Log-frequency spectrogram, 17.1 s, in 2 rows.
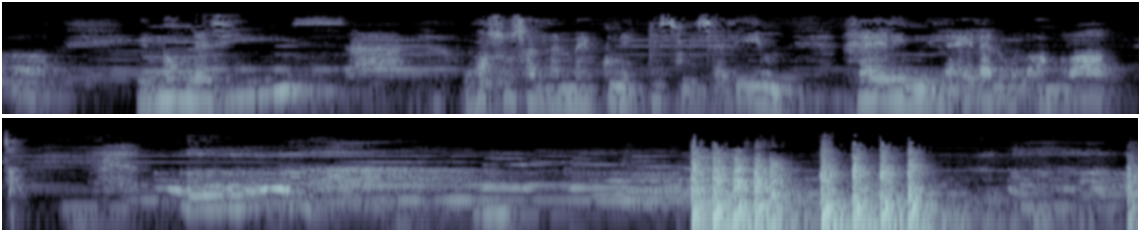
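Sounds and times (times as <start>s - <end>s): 
speech: 1.0s - 2.8s, 3.4s - 10.4s
person moaning drowsily: 9.1s - 12.4s, 16.0s - 17.0s
loud hollow knocking on a door in a radio drama: 13.7s - 15.8s.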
